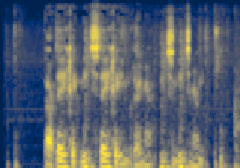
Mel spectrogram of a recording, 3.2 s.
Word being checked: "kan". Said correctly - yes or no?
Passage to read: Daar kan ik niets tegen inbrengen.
no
